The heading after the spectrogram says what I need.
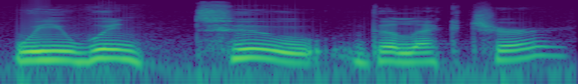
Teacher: You can see that there's just one T sound.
